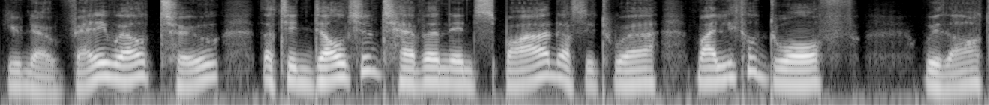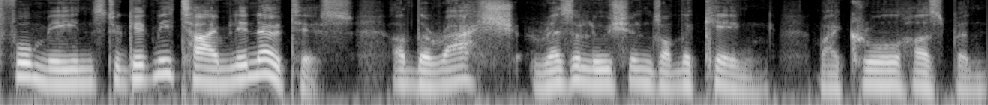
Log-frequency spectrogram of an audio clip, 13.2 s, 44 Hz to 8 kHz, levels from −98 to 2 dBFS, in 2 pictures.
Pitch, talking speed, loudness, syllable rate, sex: 135 Hz, 150 wpm, -18 LUFS, 4.2 syllables/s, male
